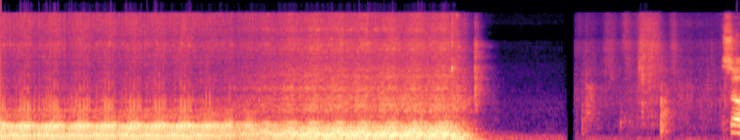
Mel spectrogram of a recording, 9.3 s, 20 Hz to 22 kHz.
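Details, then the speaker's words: Yamaha FZ6 Fazer with removable straight-through baffles taken out of the exhausts: deep, loud, throaty idle and revs for six seconds, then shut off; open exhaust note. "you have it doesn't it sound cool it actually excites me the sound of this little review just goes to show that you don't need a thousand cc's to create some excitement inside you"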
